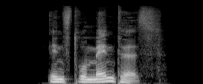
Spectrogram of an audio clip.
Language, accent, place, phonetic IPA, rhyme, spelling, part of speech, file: German, Germany, Berlin, [ˌɪnstʁuˈmɛntəs], -ɛntəs, Instrumentes, noun, De-Instrumentes.ogg
- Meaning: genitive singular of Instrument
